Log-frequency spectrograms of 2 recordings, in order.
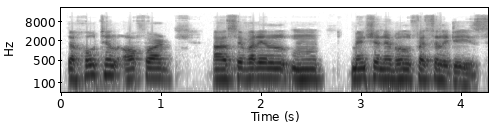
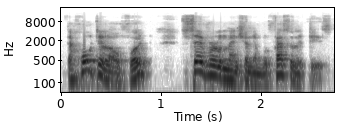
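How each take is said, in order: First: It is broken up by hesitation sounds. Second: It is said smoothly in two chunks. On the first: The speaker calls it wrong. "মানে দুইটা arm চলে আসছে এরকম।" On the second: The speaker calls it right. "আমি দুইটা চান করছি দেখেন।"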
